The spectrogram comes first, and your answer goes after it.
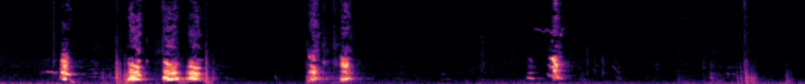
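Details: A litter of Phu Quoc Ridgeback puppies at a Saigon kennel barks in shrill, clipped bursts, several yaps in quick succession, then a pair of barks, a lone yap and a faint final one, over low background hum.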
